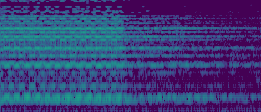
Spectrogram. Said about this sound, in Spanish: En el hangar el teléfono suena.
